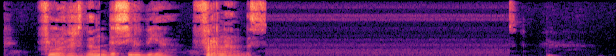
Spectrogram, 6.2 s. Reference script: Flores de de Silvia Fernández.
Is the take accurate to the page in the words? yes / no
yes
